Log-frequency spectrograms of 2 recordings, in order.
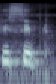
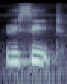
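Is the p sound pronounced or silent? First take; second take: pronounced; silent. First: The p sound is pronounced. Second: The p sound is silent. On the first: The speaker calls it wrong. "It's not रिसिप्ट" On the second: The speaker calls it right. "इस word के अंदर पी silent होता है"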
